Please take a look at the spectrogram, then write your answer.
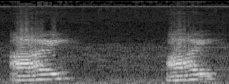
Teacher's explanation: i is a long glide your tongue actually starts from a low position and goes up but what about a it's a very short glide from just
